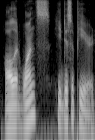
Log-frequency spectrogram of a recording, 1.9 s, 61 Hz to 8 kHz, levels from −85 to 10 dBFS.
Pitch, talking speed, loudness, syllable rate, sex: 90 Hz, 155 wpm, -18 LUFS, 4.6 syllables/s, male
